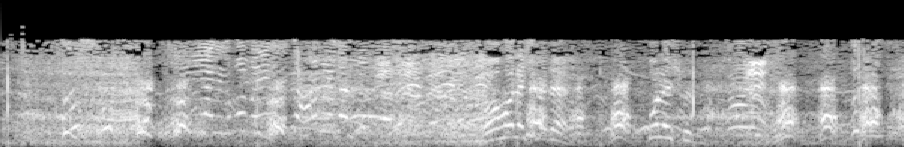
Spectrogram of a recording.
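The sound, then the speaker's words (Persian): Dogs bark, snarl and yelp in a frenzied scuffle at a staged dog fight in Zanjan, Iran, where two owners set their dogs on each other at the match whistle, while a noisy crowd shouts and chatters all around, the commotion loud and continuous from start to finish. “در این نبرد خونین، صاحبان دو سگ با نواخته شدن سوت مسابقه حیوانات را به جان هم می‌اندازند و با تحریک کردن آنها در نهایت صحنه دلخراشی شکل می‌گیرد”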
